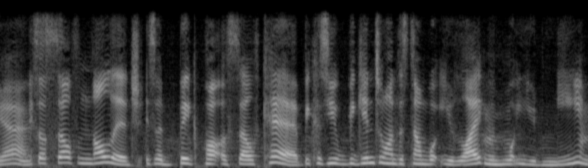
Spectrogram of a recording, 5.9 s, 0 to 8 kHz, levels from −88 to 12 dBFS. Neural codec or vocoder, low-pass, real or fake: codec, 16 kHz, 0.8 kbps, ZipCodec; 7.2 kHz; fake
